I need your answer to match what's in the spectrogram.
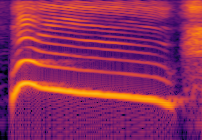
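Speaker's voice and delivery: high, loud fan's whoop. Retold or imitated. Voicing a chatter's cheer, a loud high whoop. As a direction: let out a big high woo. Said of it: "And then Andrew's like".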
